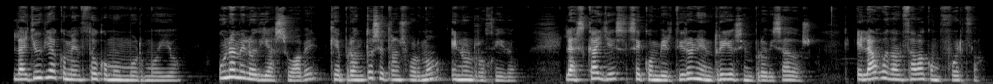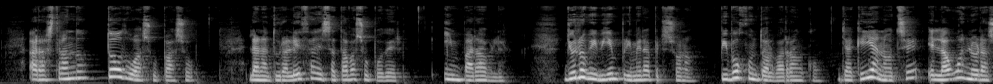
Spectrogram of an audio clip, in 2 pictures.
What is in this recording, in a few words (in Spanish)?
Narrativa; cartografias textiles; ODS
